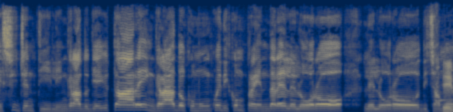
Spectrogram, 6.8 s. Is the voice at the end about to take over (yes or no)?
yes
